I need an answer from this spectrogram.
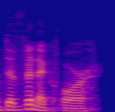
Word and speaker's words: Divinicorp: good, so I'll go Divinicore. Divinicorp. I don't know. How do you say it? Divinicore is how you say it. The P is silent, and you are correct.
